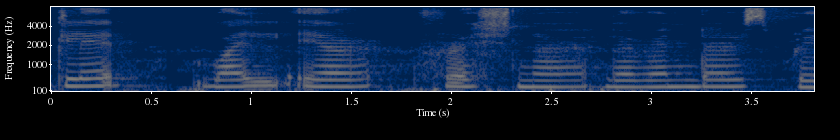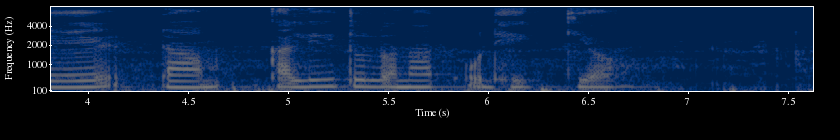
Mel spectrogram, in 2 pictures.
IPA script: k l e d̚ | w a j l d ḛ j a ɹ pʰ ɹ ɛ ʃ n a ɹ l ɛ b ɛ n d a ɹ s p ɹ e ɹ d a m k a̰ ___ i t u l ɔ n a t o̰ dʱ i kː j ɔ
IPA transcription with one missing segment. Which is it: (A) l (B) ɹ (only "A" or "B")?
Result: A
